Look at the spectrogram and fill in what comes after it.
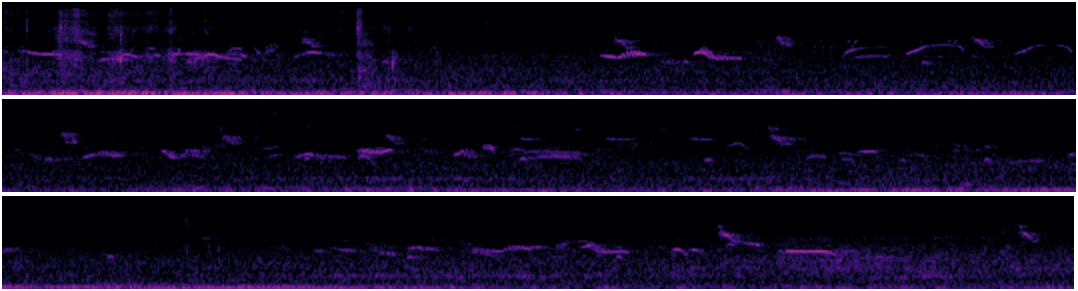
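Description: Faint small birds chirping and twittering in many short rising and falling notes over a low steady rumble, with a few soft clicks.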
